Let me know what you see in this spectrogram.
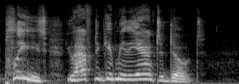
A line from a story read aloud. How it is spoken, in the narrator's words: Othrug coughed up more blood and wildly screamed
